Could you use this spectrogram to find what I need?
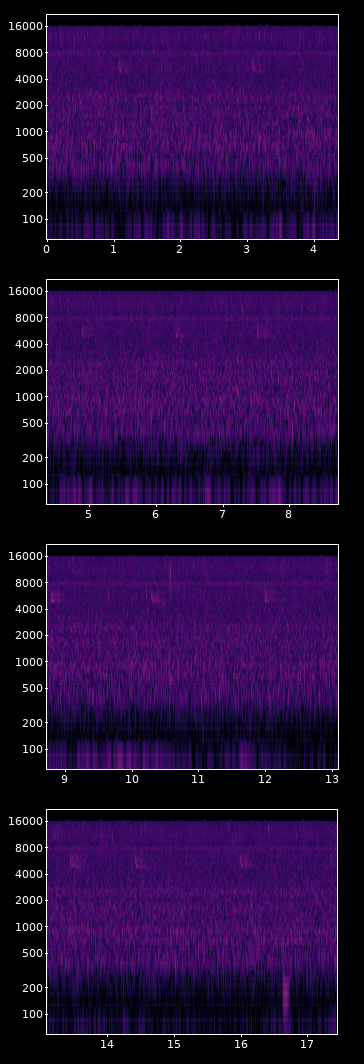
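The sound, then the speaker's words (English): Steady flowing stream water fills the whole recording with a dense, even rush and no talking, while faint, regular high ticks sit above it. “Not all this money is the water, too.”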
